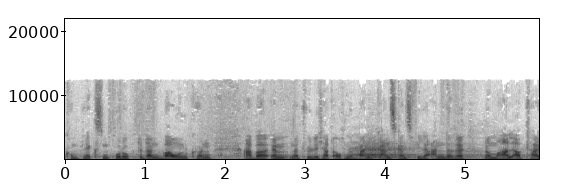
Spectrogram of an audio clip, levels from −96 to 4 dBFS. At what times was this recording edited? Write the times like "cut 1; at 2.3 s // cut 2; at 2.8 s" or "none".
none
